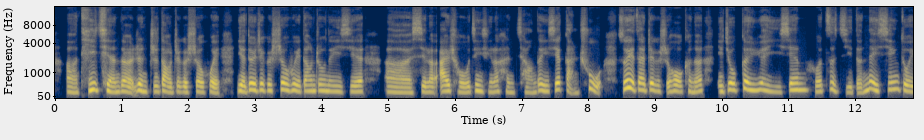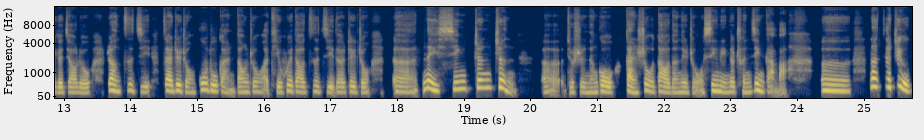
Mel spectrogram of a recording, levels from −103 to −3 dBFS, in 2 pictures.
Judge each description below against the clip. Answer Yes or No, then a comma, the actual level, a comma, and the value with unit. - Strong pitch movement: No, average, 4.5 semitones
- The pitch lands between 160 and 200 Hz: Yes, high, 195 Hz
